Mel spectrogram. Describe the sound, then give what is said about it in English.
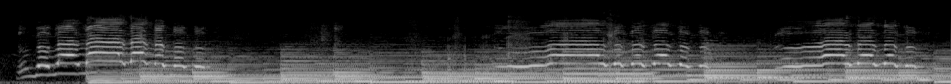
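A cat meows in long, wavering, melodic phrases over a sustained piano accompaniment played by its owner. A few drawn-out meows rise and fall in pitch above steady chords. No one talks. “So this is the cat with just the piano.”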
